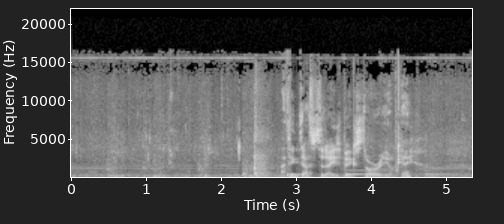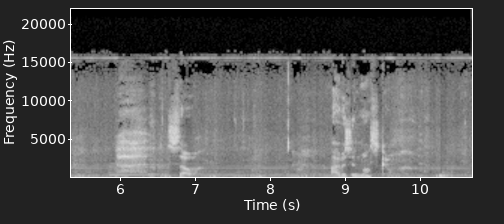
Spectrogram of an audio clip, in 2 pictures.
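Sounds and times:
person gulping and swallowing water: 0:00.4 - 0:02.4, 0:05.1 - 0:08.6
speech: 0:02.8 - 0:04.8, 0:06.8 - 0:07.2, 0:08.8 - 0:09.7.

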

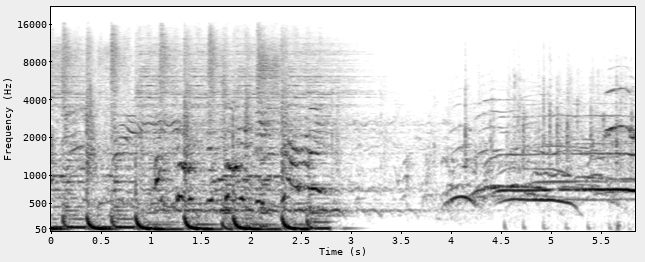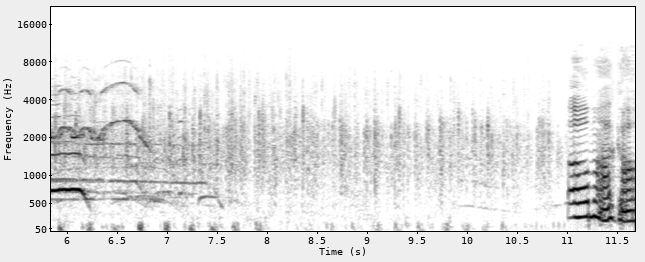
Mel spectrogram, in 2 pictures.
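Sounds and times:
laughter: 0:00.2 - 0:02.8
audience applause: 0:01.3 - 0:11.0
excited whoops and cheering voices: 0:03.8 - 0:07.6
speech: 0:11.2 - 0:11.6.

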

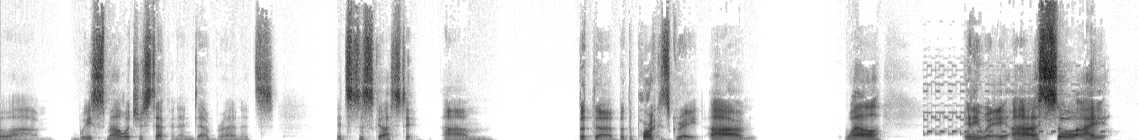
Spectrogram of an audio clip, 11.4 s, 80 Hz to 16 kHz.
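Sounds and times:
speech: 0:00.1 - 0:02.8, 0:03.4 - 0:05.0, 0:05.8 - 0:07.6, 0:08.4 - 0:09.0, 0:09.6 - 0:11.2
person imitating a telephone bell ringing: 0:09.2 - 0:11.1.

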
